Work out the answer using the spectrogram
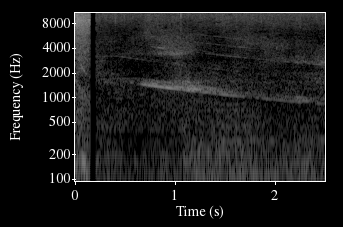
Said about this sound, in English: There's an ambulance. An ambulance!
